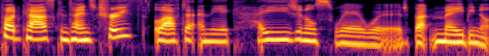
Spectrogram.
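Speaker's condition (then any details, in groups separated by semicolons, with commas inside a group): No condition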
